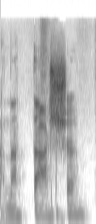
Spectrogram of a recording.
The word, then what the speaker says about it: Nastassja: O nome dela se escreve da seguinte maneira: N-A-S-T-A-S-S-J-A, Natasha Martin.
